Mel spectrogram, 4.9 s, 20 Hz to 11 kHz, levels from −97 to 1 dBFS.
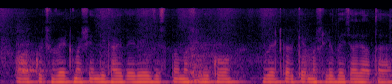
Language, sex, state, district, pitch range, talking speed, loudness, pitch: Hindi, male, Bihar, Muzaffarpur, 120-125 Hz, 230 wpm, -44 LUFS, 120 Hz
